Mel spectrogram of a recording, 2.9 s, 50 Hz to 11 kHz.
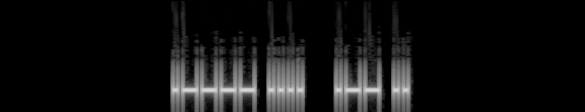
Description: Morse code, heard as a keyed tone, about 50 wpm, 700 Hz. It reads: 1H WI
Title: Winter Field Day Exchanges 50wpm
